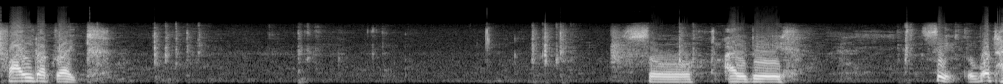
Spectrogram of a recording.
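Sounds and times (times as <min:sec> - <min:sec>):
keyboard typing: 0:01.5 - 0:02.2, 0:03.0 - 0:04.0, 0:05.2 - 0:05.8, 0:08.9 - 0:09.8.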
